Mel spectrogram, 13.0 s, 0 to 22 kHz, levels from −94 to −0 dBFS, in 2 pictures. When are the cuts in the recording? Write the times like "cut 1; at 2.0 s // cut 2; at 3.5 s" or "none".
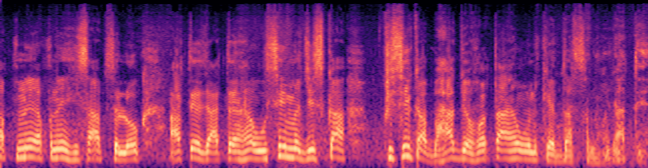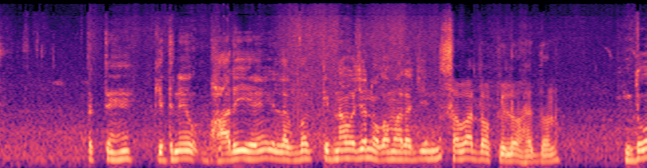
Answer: cut 1; at 7.3 s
